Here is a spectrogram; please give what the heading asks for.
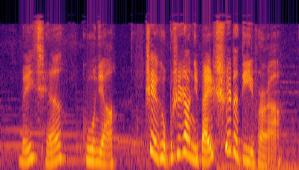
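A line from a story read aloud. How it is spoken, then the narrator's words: Deliberately loud, shaming. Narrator (Chinese): 他故意说的很大声，引起更多人的注意，好让欠钱的人难堪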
